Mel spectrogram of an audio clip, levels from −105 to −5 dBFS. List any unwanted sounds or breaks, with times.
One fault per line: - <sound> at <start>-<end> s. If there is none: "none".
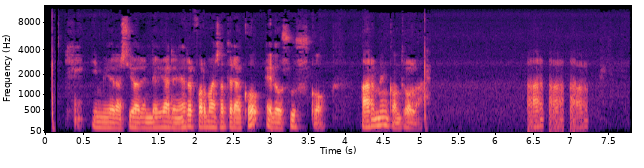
- laugh at 6.4-7.2 s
